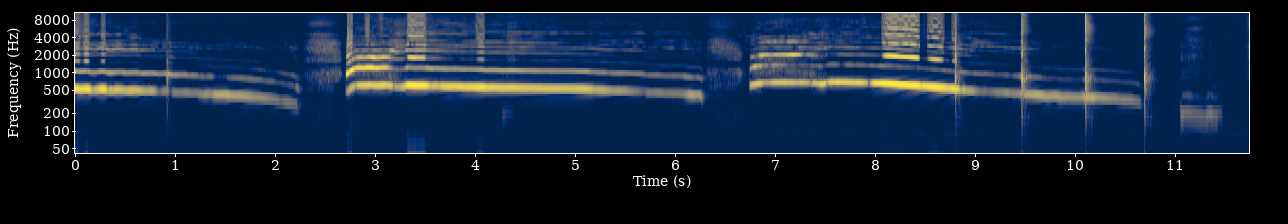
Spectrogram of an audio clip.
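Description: Hands clap sharply a few times.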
